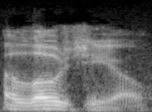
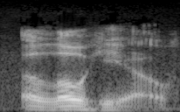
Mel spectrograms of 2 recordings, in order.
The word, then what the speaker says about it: Elogio: That was Elogio. That is not correct. It's actually Elohio, believe it or not. The G is silent.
